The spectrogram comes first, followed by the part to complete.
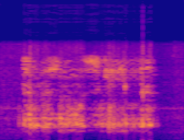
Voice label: voice changer; ROTS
